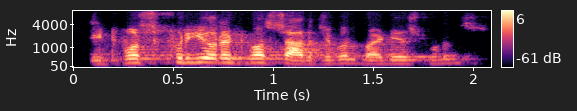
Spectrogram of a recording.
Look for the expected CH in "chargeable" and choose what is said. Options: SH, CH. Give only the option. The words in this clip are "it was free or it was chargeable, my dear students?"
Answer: CH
